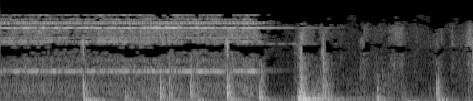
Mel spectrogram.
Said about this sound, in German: Und wenige Stunden später klingelt es draußen Sturm.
